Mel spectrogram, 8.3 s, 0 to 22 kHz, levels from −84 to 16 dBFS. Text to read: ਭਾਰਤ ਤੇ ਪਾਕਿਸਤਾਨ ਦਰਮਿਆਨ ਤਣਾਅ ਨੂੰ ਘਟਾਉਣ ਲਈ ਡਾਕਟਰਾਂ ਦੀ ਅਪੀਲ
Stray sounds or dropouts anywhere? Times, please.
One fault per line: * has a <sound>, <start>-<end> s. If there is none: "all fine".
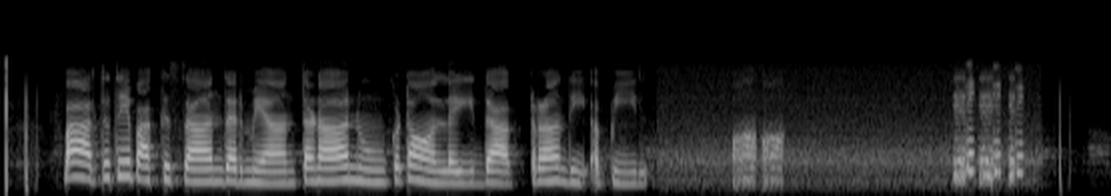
* has a laugh, 5.5-5.9 s
* has a laugh, 7.1-7.7 s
